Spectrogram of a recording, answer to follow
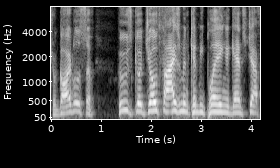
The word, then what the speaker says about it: Theismann: And of course, you know why his name was pronounced Thiesman until the Theismann for Heisman campaign, and he literally changed the pronunciation of it.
